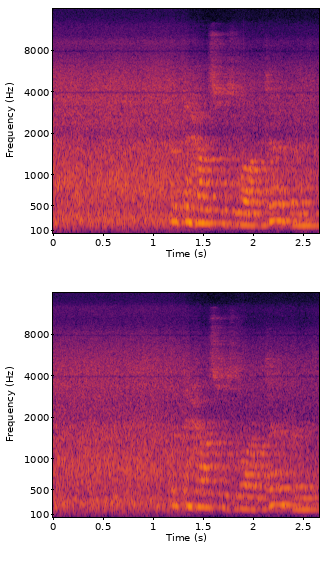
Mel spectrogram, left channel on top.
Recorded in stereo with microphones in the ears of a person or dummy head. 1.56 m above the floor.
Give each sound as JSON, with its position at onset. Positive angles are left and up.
{"t": 1.2, "sound": "a woman speaking", "side_deg": 35, "distance_m": 1.4}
